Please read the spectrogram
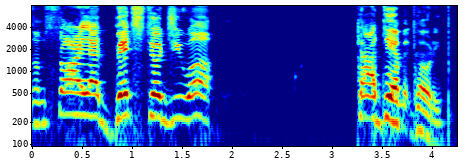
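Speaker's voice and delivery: loud, slow, high brash yell; loud mock yell. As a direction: bellow it as you barge through the door. Brother barges in yelling.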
